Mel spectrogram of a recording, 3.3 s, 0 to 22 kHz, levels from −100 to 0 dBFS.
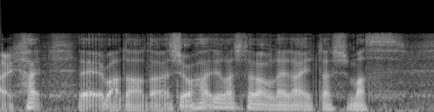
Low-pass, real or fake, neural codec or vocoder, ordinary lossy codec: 7.2 kHz; fake; autoencoder, 22.05 kHz, a latent of 192 numbers a frame, VITS, trained on many speakers; none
